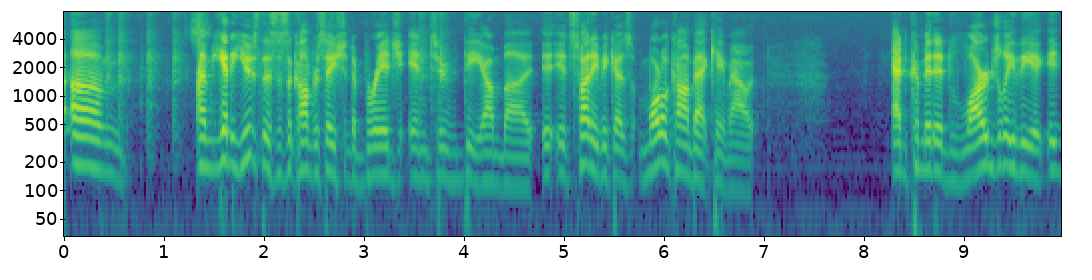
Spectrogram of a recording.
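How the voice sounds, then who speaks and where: A man's voice: a little high, fairly bright tone. A man co-hosting a podcast in casual discussion, rambling and often stammering over repeated words as he works through his thoughts. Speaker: podcast co-host. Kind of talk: casual movie discussion chat.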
